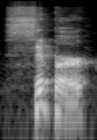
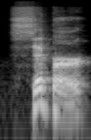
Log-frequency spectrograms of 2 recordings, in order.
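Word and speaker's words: Sippar: on our map today s-i-p-p-a-r sipper is what how they call it sit bar super right however you want to say it pronounce it you can find that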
